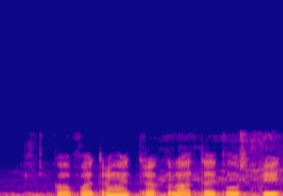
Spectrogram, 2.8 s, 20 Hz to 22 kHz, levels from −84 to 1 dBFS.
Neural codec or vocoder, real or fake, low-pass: codec, 16 kHz, 8 kbps, FreqCodec, smaller model; fake; 7.2 kHz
